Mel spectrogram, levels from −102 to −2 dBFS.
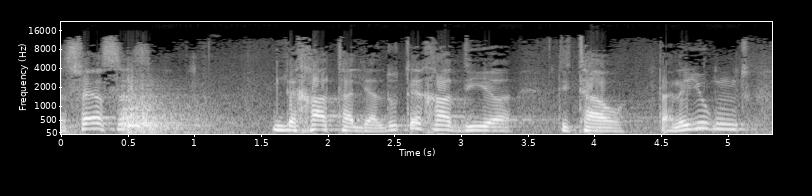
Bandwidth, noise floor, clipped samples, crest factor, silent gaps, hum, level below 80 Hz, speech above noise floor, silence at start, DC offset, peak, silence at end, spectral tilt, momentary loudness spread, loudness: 13.5 kHz; -30 dBFS; under 0.1%; 10 dB; none; none; -34 dBFS; 20 dB; 0 s; under 0.1%; 0 dBFS; 0 s; -7 dB/octave; 12 LU; -11 LUFS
